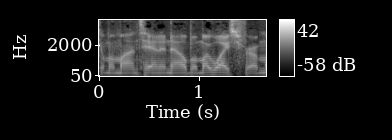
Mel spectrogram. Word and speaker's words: Montanan: Is Montanan the correct? – Montanan.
